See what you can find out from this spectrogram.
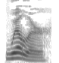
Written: willer

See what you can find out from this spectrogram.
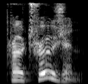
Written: protrusion

